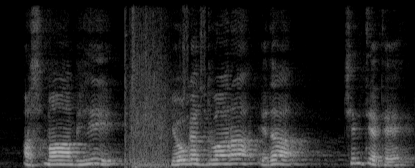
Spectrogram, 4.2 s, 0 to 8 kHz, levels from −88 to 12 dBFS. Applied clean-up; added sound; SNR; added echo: none; Gunshot, gunfire; 17 dB; reverberation time 0.8 s.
